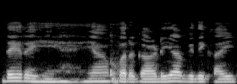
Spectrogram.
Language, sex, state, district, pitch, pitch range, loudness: Hindi, male, Haryana, Rohtak, 130 Hz, 125-140 Hz, -16 LUFS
